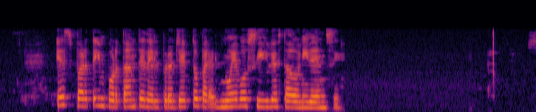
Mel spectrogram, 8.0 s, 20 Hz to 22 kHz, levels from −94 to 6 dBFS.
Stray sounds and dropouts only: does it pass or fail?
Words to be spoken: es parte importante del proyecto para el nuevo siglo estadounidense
pass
